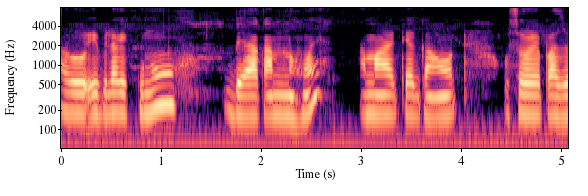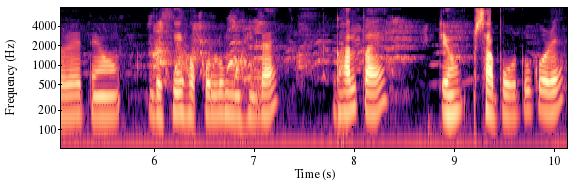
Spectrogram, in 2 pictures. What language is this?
Assamese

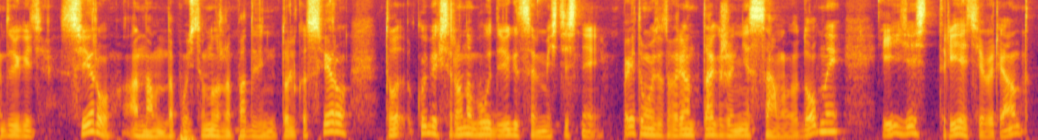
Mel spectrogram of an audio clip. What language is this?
Russian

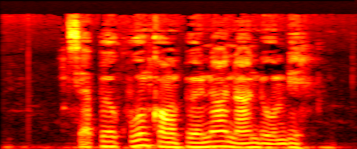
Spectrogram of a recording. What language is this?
Bamenyam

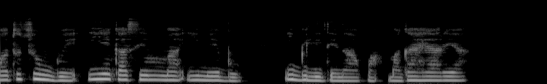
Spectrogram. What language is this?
Igbo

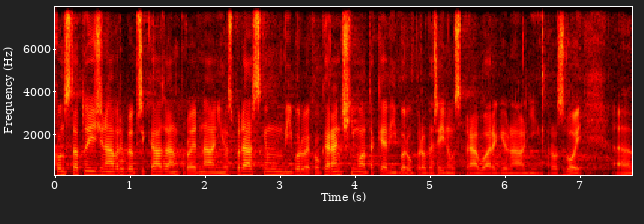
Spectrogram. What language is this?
Czech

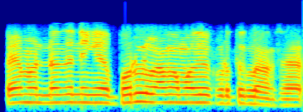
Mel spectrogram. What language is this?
Tamil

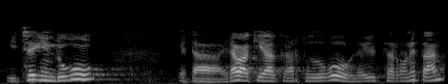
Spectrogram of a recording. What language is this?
Basque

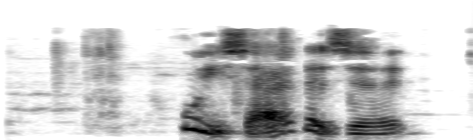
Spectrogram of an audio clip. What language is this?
Kabyle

